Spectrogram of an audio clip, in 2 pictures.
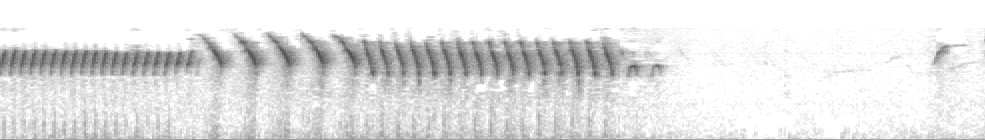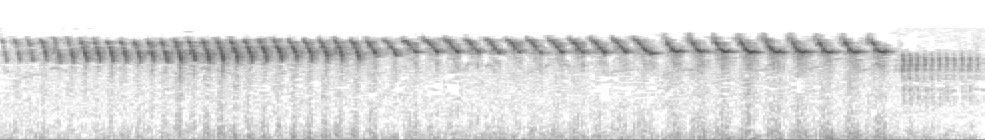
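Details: Canary in 'tembakan pedas' style: a buzzing trill and several quick down-slurred notes, a gap of about a second and a half, then a long, very rapid high rattle that speeds up toward the end.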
